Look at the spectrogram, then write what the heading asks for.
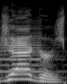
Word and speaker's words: Jaggers: Hey, I'm Jaggers, pronounced like Mick Jagger.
